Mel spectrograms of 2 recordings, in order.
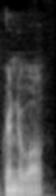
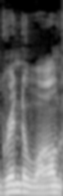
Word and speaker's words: Grindelwald: It's not Grindelwald, it's Grindelwald. That's how they say it. I don't know why they say it like that, but they say it like Grindelwald, like Volt, like we're French or something. Or German.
